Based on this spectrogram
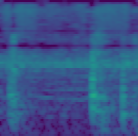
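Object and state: Cardboard carton with a loose ball inside.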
